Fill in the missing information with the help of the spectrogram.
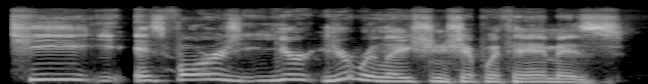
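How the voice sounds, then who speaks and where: A man's voice: high-pitched, expressive, moderate pace, fairly bright tone, no echo. Man narrating a tabletop game, dry recording. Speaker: game master.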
